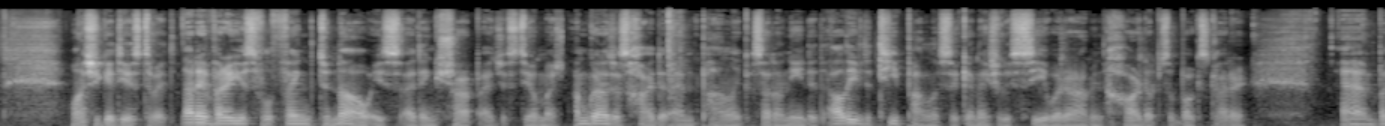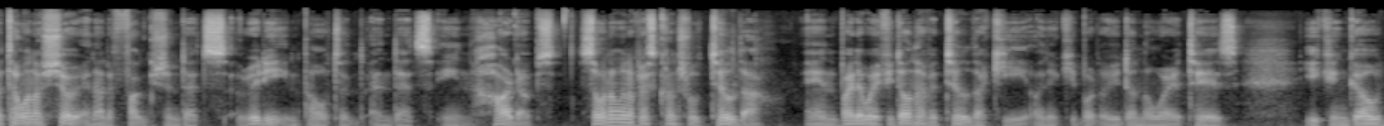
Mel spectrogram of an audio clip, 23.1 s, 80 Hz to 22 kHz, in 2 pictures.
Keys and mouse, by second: 0.4 middle drag, 1.0 middle click, 4.6 n, 7.9-8.3 shift+drag, 8.8 alt+w, 9.4 alt+w, 10.3 shift+drag, 11.1 shift+drag, 11.7-12.6 drag, 12.9-13.8 shift+drag, 16.2 ctrl+`, 17.5 ctrl+`.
